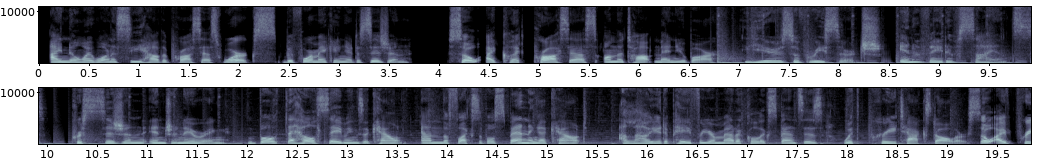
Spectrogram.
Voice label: 外籍女英 外语 美式英语 时尚

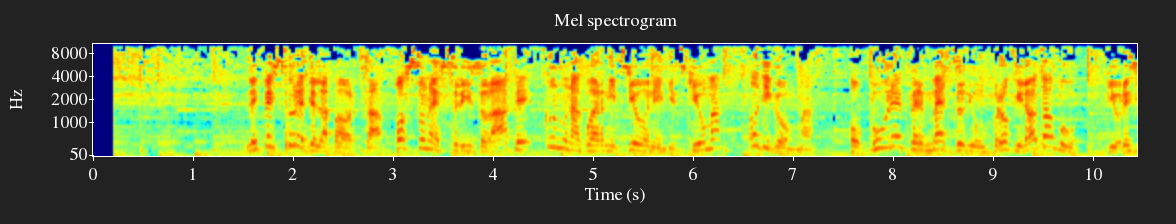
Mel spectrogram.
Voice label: 意大利语男 外语 小语种 年轻

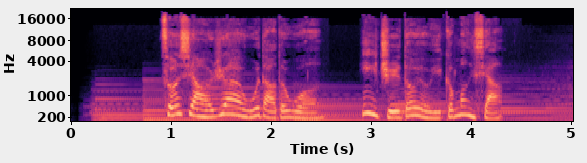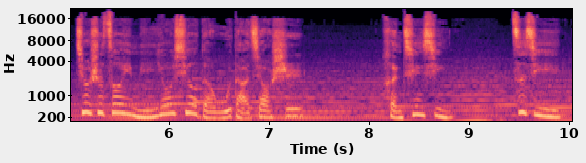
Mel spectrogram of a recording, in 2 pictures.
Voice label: 女 其他 旁白 梦想

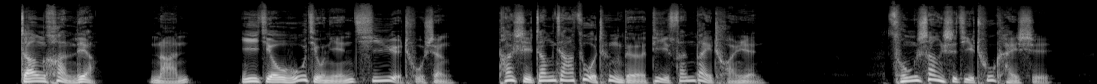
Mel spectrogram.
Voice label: 男国 专题 人物 先进人物

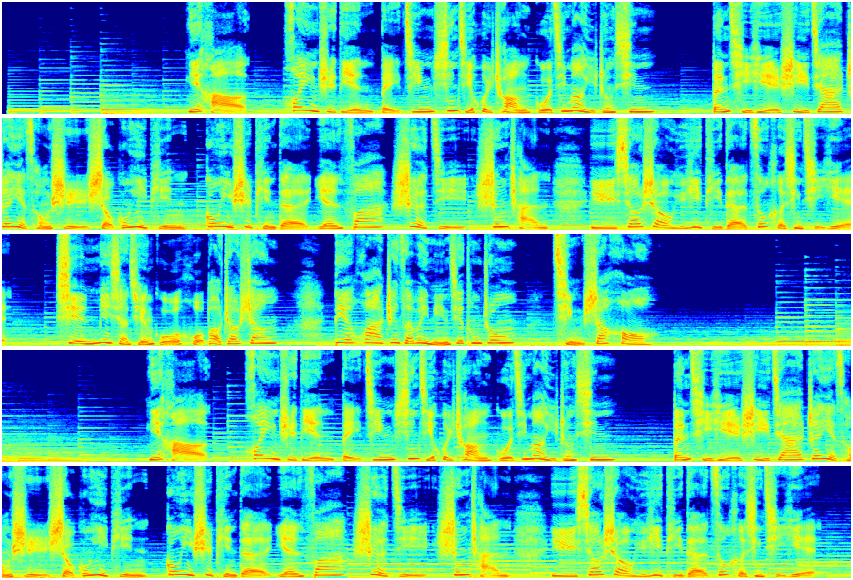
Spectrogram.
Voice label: 彩铃 国际贸易中心 甜美

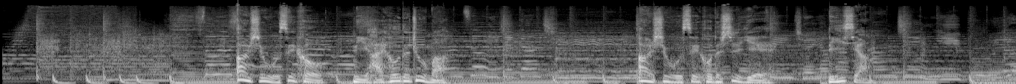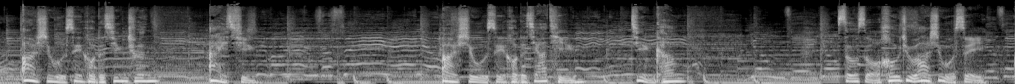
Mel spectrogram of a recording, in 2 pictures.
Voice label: 广告 年轻; 化妆品; 玉兰油

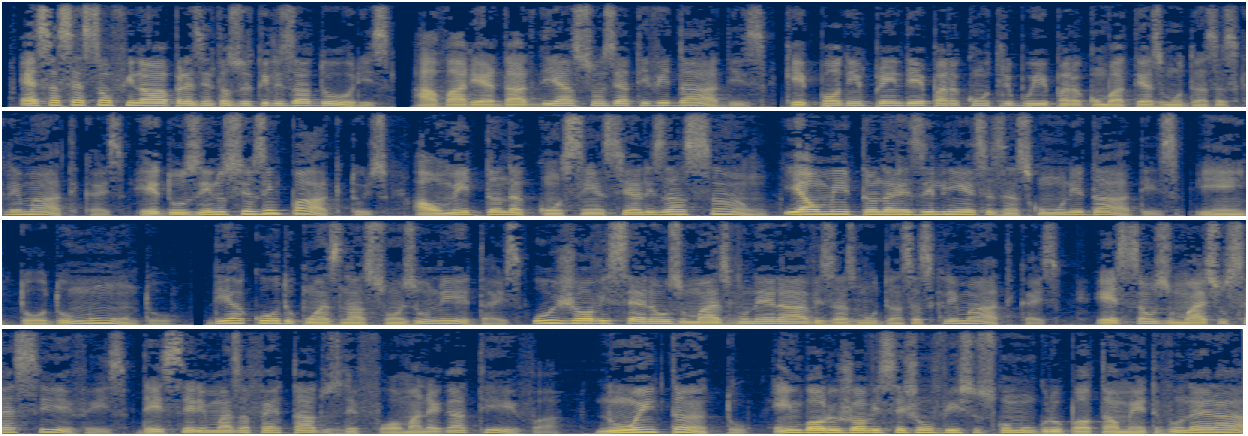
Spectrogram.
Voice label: 葡萄牙语男 外语; 小语种

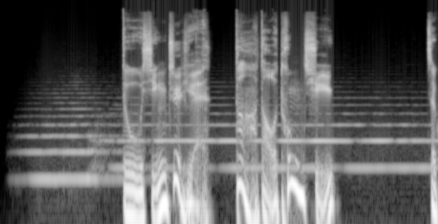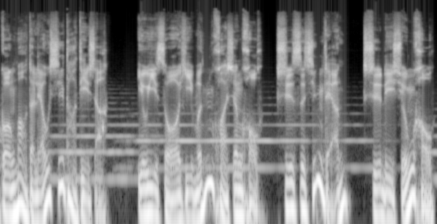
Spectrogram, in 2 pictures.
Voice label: 男国 专题 学校; 阜新市高级中学

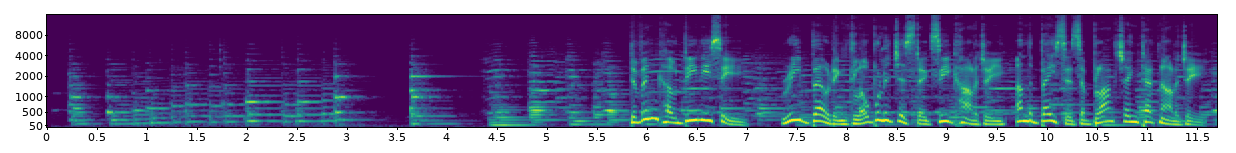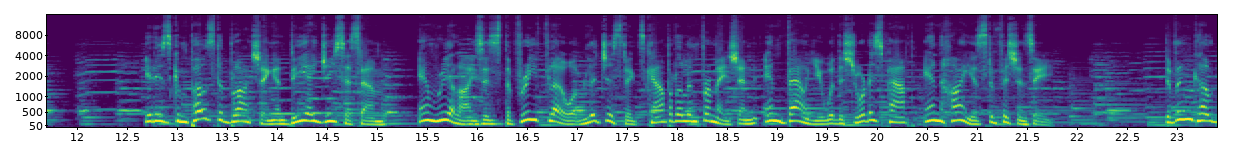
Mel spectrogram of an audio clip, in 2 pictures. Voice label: 男英 宣传片; 英语; 病毒; 飞碟说

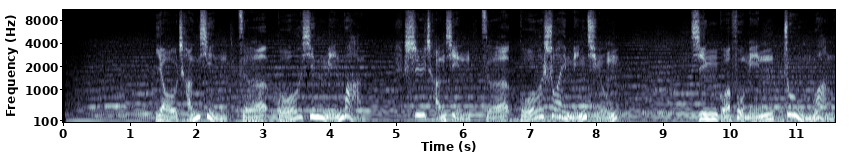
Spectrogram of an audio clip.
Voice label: 广告 公益 诚信 大气, 男

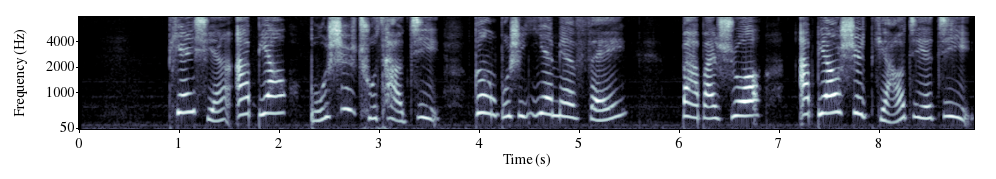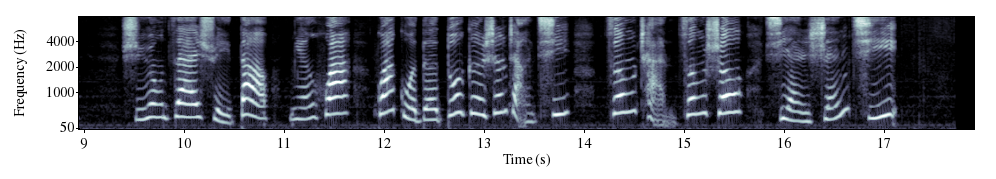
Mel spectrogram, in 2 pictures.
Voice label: 动画 童声 女童

